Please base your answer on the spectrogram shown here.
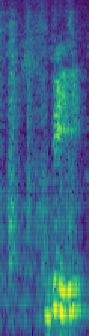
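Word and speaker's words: the: देखिए यहाँ पर किसकी साउंड आ रही है भाई, यहाँ पर साउंड आ रही है हमारे ओ की, तो यहाँ पर ये क्या हो गया भाई, यहाँ पर ये हो गया स्वर हो गया, ठीक है। इस वजह से हमने क्या बोला, दी।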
